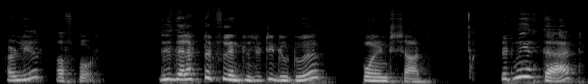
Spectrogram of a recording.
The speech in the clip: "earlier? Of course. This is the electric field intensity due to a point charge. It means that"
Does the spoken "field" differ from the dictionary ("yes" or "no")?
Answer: yes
